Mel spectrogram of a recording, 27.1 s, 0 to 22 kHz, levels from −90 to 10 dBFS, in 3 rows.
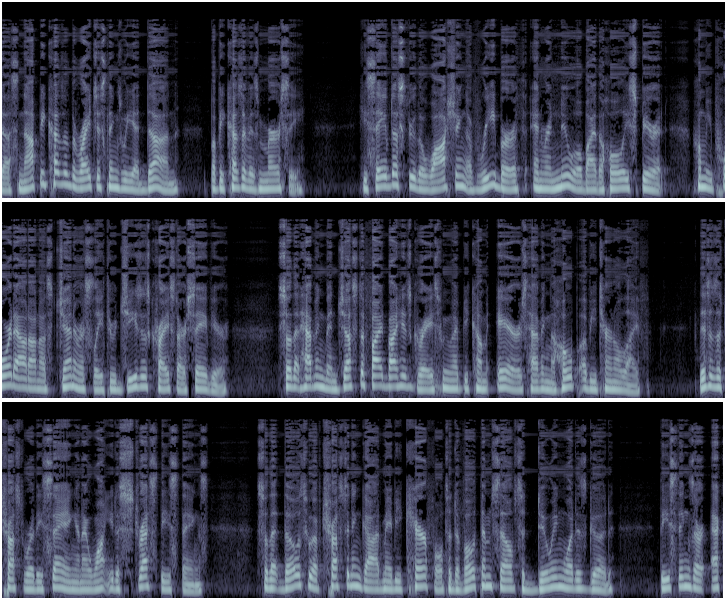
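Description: Throughout the speech there is imaging from sample-and-hold upsampling. The rate was raised from 12 kHz to 48 kHz by simply repeating each sample four times with no smoothing filter, so mirrored copies of the speech spectrum sit above the original band. The first copy fills 6 to 12 kHz at about 18 dB below the speech, giving a bright metallic fizz that rises and falls with the speech. Unlike steady hiss, it vanishes with the sound, and its lowest copy moves opposite to the speech pitch.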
